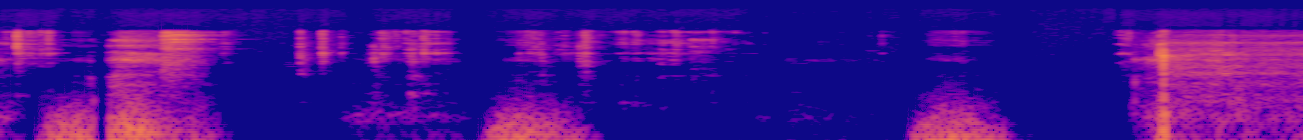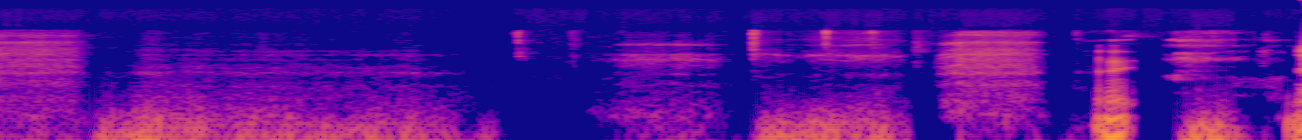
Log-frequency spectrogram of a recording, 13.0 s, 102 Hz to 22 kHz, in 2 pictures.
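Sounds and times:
man breathing and sighing: 0.0s - 1.2s, 5.7s - 13.0s
metal parts rustling and knocking: 0.0s - 3.9s.

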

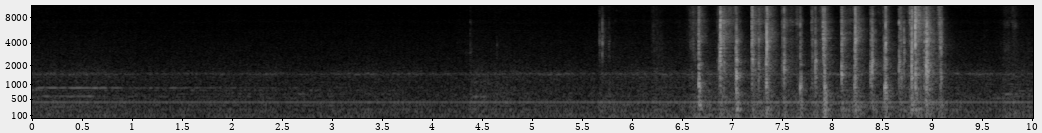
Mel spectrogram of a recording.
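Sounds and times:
cards being shuffled: 6.5s - 9.2s.

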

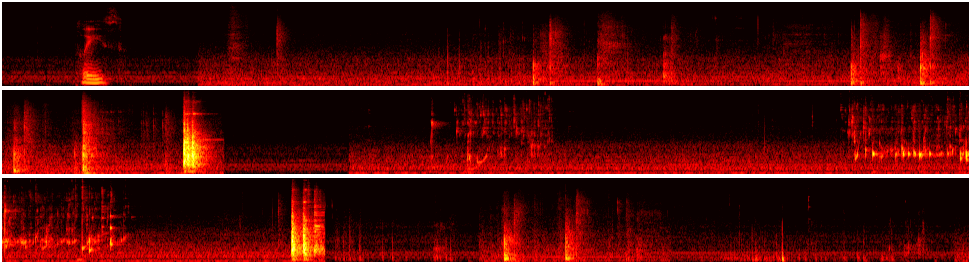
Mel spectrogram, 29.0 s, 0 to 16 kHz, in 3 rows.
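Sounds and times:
glassware knocks and clinks: 11.5s - 11.9s, 22.2s - 22.6s
loud glass clink: 11.5s - 11.9s
drink poured into a glass: 14.0s - 15.3s, 18.1s - 20.8s.

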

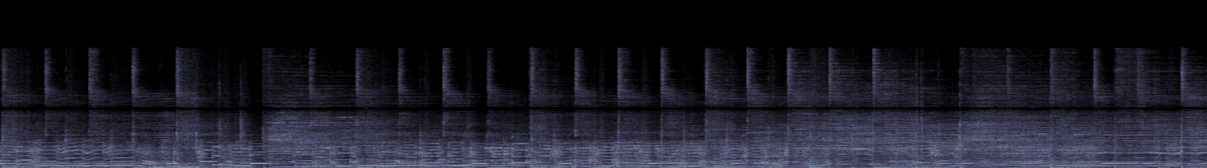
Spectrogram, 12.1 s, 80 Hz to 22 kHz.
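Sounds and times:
bass: 0.0s - 12.0s
drum kit steady beat: 0.0s - 12.0s
electric guitar lines: 0.0s - 12.0s.

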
